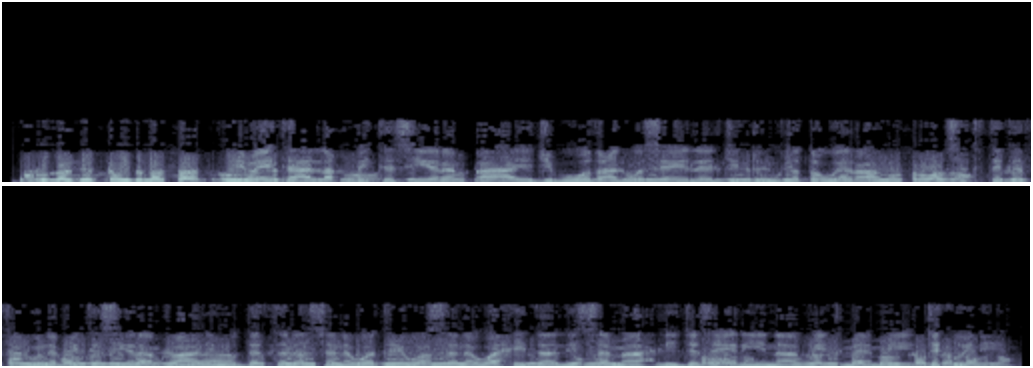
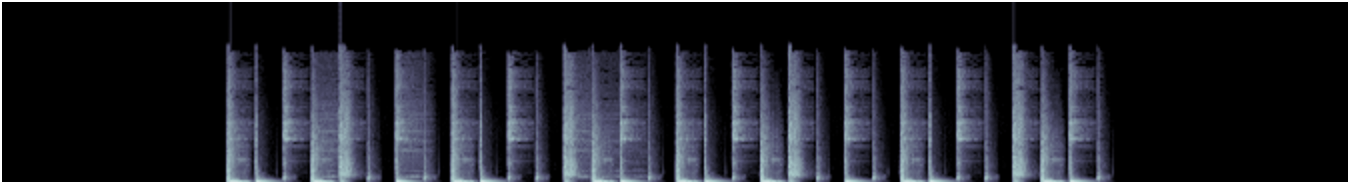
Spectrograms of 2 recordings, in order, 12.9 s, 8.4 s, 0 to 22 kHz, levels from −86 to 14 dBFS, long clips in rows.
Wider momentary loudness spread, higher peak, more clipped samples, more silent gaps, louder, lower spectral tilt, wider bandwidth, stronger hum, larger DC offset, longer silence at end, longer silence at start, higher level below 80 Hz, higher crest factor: about the same, 7 LU vs 5 LU; second, -8 dBFS vs 0 dBFS; neither; neither; second, -23 LUFS vs -12 LUFS; first, -6.5 dB/octave vs -4.5 dB/octave; second, 8 kHz vs 17 kHz; neither; neither; second, 0.1 s vs 1.55 s; second, 0.1 s vs 1.4 s; second, -54 dBFS vs -24 dBFS; about the same, 14 dB vs 14 dB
